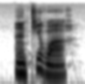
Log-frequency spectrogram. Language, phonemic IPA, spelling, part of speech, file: French, /ti.ʁwaʁ/, tiroir, noun, Fr-tiroir.ogg
- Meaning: drawer (for storage)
